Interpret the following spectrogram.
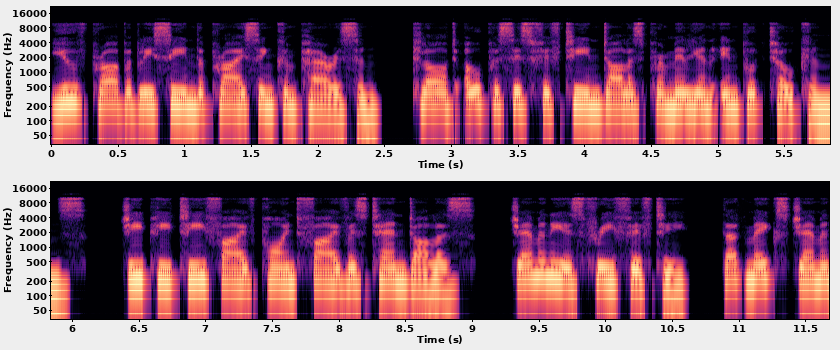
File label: voiceover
